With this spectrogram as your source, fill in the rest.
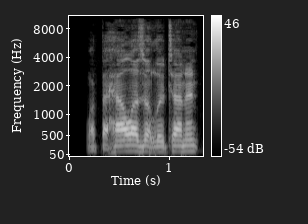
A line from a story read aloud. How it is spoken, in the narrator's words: he growled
